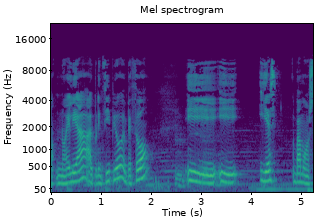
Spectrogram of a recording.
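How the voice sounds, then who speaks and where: A woman's fairly low voice with ordinary pitch variation, music playing behind her. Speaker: psychologist. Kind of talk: interview.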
